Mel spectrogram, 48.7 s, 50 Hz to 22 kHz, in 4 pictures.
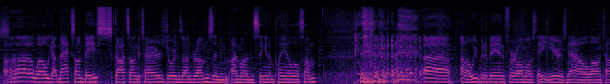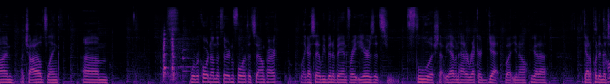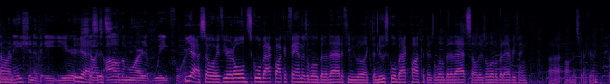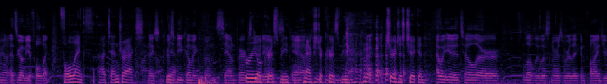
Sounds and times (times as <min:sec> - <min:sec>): Speech: 0:00.0 - 0:06.4, 0:08.5 - 0:14.4, 0:16.0 - 0:23.2, 0:23.9 - 0:43.7, 0:44.4 - 0:48.7.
